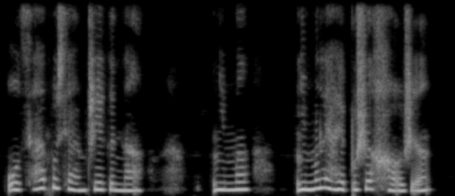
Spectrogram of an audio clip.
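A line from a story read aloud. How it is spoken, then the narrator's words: Quiet voice. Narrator (Chinese): 陈静低下头小声道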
